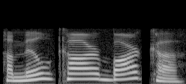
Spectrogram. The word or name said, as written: Hamilcar Barca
